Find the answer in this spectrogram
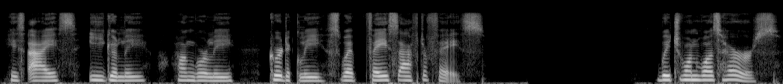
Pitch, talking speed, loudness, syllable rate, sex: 185 Hz, 100 wpm, -19 LUFS, 4.2 syllables/s, female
